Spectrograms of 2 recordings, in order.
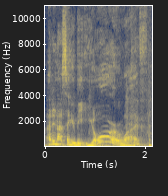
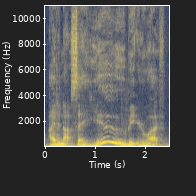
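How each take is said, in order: First: "your" punched, the rest level; stress on your. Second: "you" lifted and held, slow delivery; slow, lean into "you" with a rise; slow take stressing "you". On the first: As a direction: hit "your" to change the meaning. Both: Shown as a demonstration. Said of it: "Changes every time".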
